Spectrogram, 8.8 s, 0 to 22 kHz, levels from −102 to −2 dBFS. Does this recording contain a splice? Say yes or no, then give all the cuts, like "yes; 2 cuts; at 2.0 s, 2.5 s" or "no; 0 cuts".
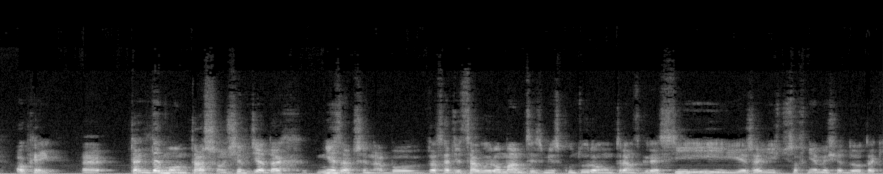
no; 0 cuts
